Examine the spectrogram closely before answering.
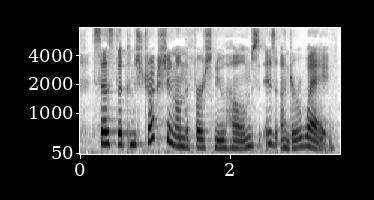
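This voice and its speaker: A woman's unremarkable speaking voice, fairly high with lively intonation and a moderate pace. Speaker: student news anchor and reporter. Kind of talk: TV news package voice-over.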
